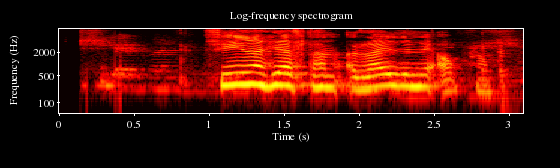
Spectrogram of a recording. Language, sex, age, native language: Icelandic, male, 10, Icelandic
